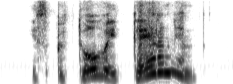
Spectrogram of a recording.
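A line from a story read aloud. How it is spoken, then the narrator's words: Very loud shout. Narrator (Ukrainian): так голосно вигукнув Рон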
